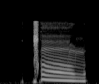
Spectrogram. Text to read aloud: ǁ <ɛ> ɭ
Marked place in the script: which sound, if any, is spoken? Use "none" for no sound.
ɛ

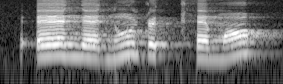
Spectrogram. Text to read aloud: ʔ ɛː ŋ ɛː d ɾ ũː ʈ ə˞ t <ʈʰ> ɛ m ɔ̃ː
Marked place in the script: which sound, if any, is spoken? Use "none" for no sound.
ʈʰ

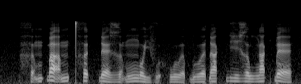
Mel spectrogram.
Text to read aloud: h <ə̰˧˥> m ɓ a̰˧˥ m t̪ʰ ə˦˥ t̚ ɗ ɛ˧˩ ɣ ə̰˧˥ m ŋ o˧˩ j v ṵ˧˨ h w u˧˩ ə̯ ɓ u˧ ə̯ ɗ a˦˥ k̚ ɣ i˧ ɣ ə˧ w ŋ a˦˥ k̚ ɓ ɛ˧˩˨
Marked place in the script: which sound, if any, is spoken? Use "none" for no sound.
ə̰˧˥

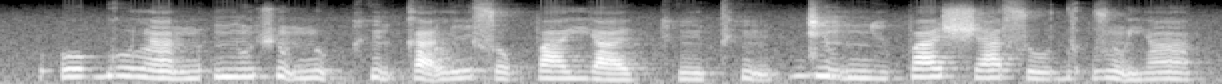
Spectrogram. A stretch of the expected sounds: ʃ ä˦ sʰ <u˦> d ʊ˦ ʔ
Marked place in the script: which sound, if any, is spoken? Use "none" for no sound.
u˨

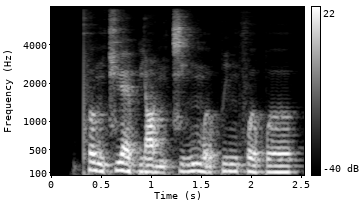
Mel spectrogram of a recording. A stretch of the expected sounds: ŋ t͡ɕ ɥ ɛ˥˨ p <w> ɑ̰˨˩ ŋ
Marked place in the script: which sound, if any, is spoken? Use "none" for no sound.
j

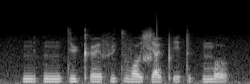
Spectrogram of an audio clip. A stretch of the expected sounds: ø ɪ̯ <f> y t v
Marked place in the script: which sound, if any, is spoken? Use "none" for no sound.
f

